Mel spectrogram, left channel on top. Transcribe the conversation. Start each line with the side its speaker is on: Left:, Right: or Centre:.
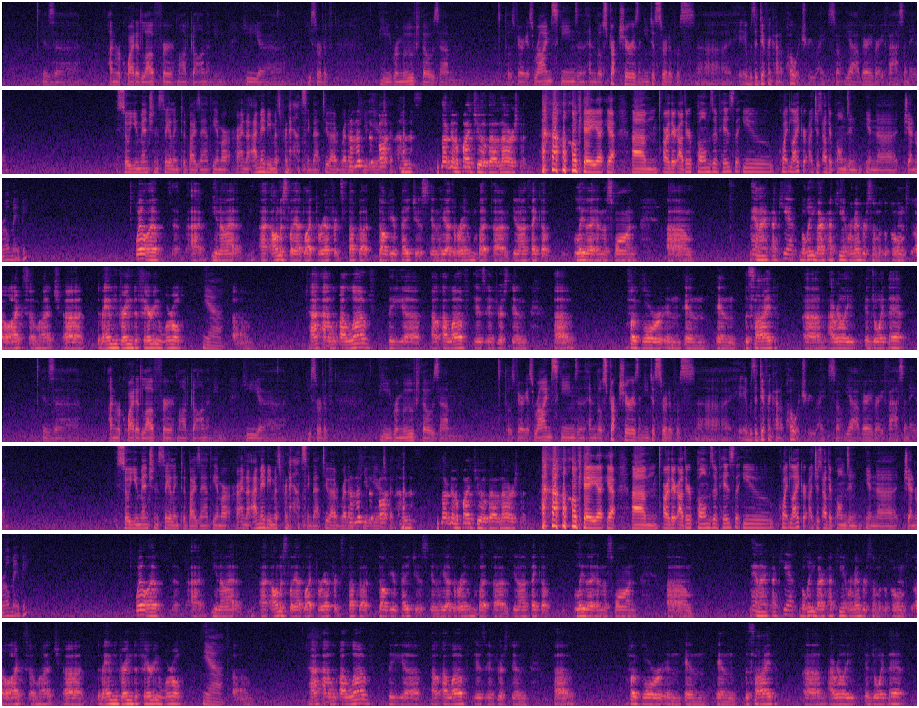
Right: his uh, unrequited love for Maud Gonne. I mean, he uh, he sort of he removed those um, those various rhyme schemes and, and those structures, and he just sort of was uh, it was a different kind of poetry, right? So yeah, very very fascinating. So you mentioned sailing to Byzantium, or, or- and I may be <laughs> mispronouncing that too. I haven't read him
Left: No,
Right: in a
Left: that,
Right: few years,
Left: that's fine.
Right: but
Left: Uh, I'm not going to fight you about an Irishman.
Right: <laughs> okay, yeah, yeah. Um, are there other poems of his that you quite like, or just other poems in in uh, general, maybe?
Left: Well, uh, I, you know, I, I honestly, I'd like to reference. I've got dog ear pages in the other room, but um, you know, I think of Lita and the Swan. uh, Um, man, I, I can't believe I, I can't remember some of the poems that I like so much. Uh, the Man Who Dreamed a Fairy World.
Right: Yeah.
Left: Um,
Right: Um,
Left: I, I, I love the uh, I, I love his interest in uh, folklore and and and the side. Um, I really enjoyed that.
